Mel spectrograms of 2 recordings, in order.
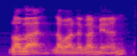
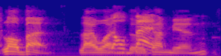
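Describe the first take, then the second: First: The phrase is spoken at a quick, natural pace. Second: The phrase is spoken slowly and deliberately. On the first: "你这个语速跟这个腔调我觉得我是难以模仿的" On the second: "我可以慢一点，我可以慢。"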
